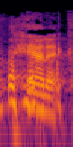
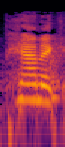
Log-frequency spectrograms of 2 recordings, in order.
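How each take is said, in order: First: Said in the usual way. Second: Laughing. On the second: Real, not acted. Telling a friend about her husband, laughing. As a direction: repeat panic through a laugh, higher.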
